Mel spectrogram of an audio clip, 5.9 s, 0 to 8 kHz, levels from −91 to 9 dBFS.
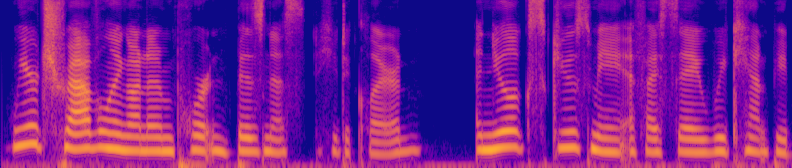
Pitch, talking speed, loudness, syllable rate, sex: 215 Hz, 190 wpm, -20 LUFS, 5.9 syllables/s, female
